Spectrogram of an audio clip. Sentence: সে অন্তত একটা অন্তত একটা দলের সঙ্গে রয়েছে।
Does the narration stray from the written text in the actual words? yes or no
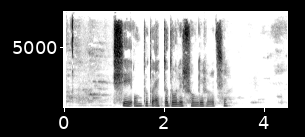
yes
